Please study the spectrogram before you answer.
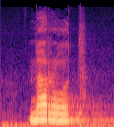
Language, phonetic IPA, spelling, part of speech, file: Belarusian, [naˈrot], народ, noun, Be-народ.ogg
- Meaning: people, folk, nation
